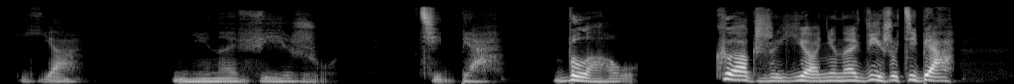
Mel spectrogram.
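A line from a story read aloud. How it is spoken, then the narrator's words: Drawn-out moan through teeth. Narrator (Russian): Марша протяжно простонала сквозь зубы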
